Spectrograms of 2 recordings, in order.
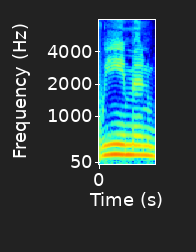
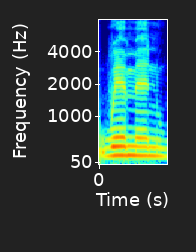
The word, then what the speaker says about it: women: So we don't want to practice saying weeman, weasel, ring, initial. We want women, whistle, ring, initial.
